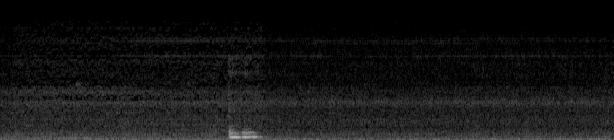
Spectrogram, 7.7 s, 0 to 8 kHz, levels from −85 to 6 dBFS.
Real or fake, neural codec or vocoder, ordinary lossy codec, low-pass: real; none; Opus, 24 kbps; 7.2 kHz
